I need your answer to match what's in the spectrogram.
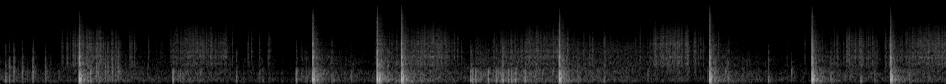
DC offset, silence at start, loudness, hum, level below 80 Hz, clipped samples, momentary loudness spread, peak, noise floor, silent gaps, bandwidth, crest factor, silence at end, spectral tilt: under 0.1%; 0 s; -35 LUFS; none; -58 dBFS; under 0.1%; 20 LU; -4 dBFS; -55 dBFS; none; 16 kHz; 32 dB; 0 s; -5.5 dB/octave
